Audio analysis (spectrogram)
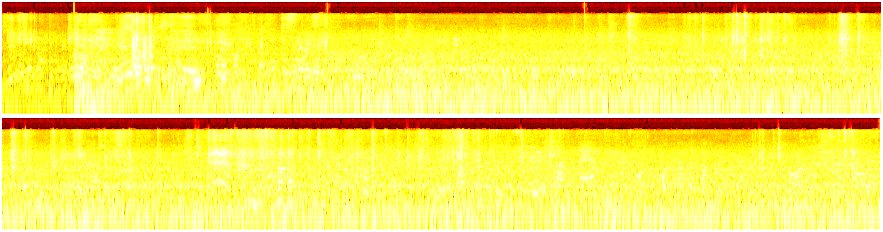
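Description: Steady low rumble and rattling of a moving train interior in Italy, constant and fairly loud throughout, with faint background chatter and occasional clatters.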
